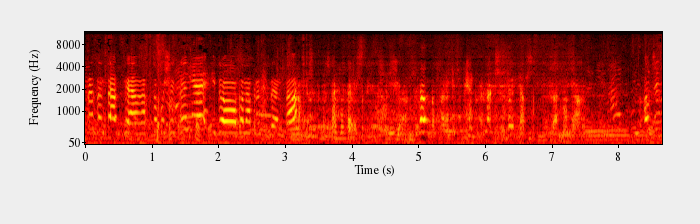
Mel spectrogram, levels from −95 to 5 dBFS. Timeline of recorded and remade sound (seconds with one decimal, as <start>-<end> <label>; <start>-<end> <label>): 0.0-3.2 recorded; 3.2-7.5 remade; 7.5-8.7 recorded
